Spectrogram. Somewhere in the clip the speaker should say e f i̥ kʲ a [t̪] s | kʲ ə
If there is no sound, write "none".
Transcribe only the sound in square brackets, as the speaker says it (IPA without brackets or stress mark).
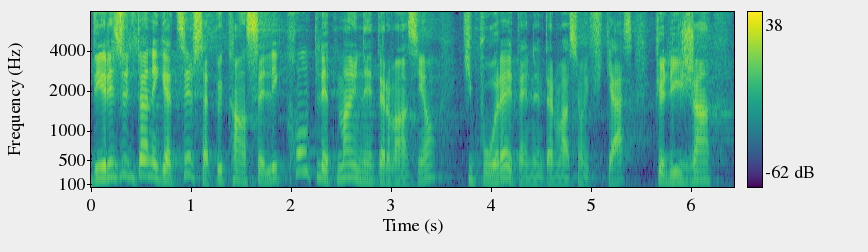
none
